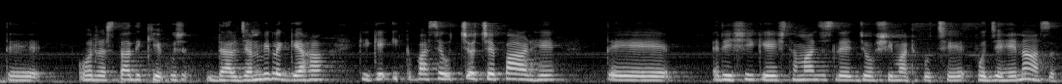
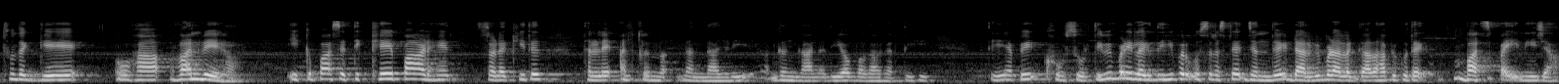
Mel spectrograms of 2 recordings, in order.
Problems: echo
